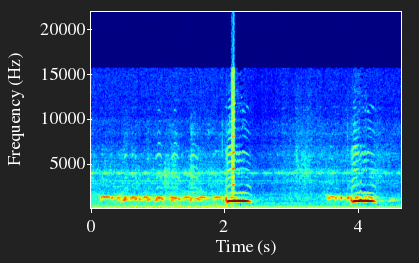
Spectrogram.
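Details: Sumbawa zebra dove singing strongly: a long, quick, stuttering trill of soft coos ends in a loud, pure, falling note, followed by a shorter trill and another loud closing coo, over steady low noise.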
